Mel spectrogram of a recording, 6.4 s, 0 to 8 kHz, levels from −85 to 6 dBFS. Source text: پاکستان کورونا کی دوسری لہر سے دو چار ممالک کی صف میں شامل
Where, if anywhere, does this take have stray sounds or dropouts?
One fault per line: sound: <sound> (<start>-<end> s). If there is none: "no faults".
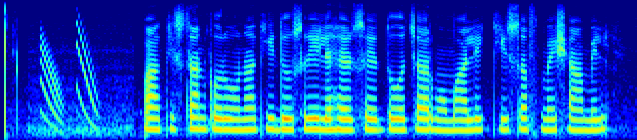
sound: chirp (0.4-1.0 s)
